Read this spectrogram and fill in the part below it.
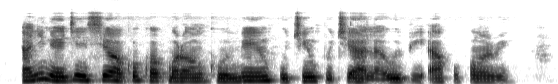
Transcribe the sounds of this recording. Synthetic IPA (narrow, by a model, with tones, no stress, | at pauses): a˨ɲɪ˦ne˨d͡ʒi˦n̩˨si˦ɔ˨kʊ˦kɔ˦k͡pɔ˨ɾɔ˨ŋ̩˦kʊ˦˨meː˦ŋ̩˦k͡pu˨t͡ʃi˦ŋ̩˦k͡pu˨t͡ʃi˦a˨la˨u˦bi˨ʔa˦kʷʊ˦kʷɔ˦n̩˦ɾi˦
